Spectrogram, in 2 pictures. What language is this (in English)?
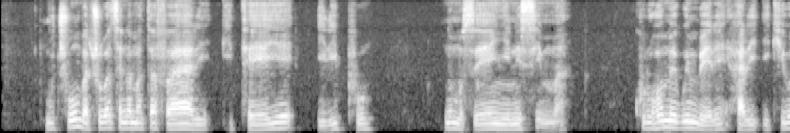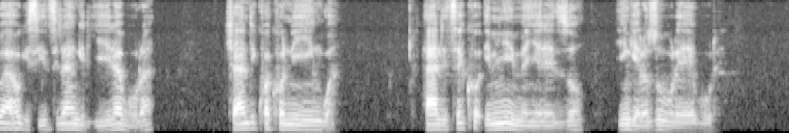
Rundi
